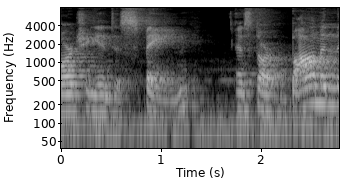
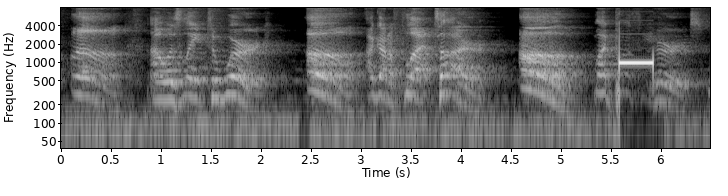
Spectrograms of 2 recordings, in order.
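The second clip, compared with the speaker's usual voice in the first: higher, whiny mock complaining, last line much louder; mock whiner; 8 semitones higher, 12 dB louder, slower than usual. Host mocking people who complain, whiny voice. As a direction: parody someone listing lame excuses.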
